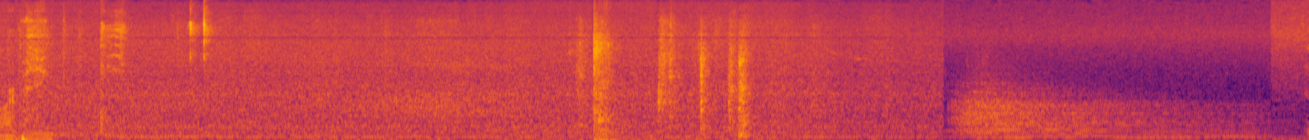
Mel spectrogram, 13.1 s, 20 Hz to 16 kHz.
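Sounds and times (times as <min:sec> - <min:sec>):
low hum: 0:09.4 - 0:13.0.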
